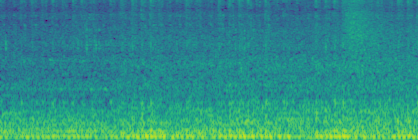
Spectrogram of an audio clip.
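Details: Yamaha Mio carbureted scooter acting as if out of fuel, engine only holding with choke pulled: rough, uneven low rumble sagging and struggling to hold revs without choke, bogging; traced to a tiny component inside the carburetor.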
